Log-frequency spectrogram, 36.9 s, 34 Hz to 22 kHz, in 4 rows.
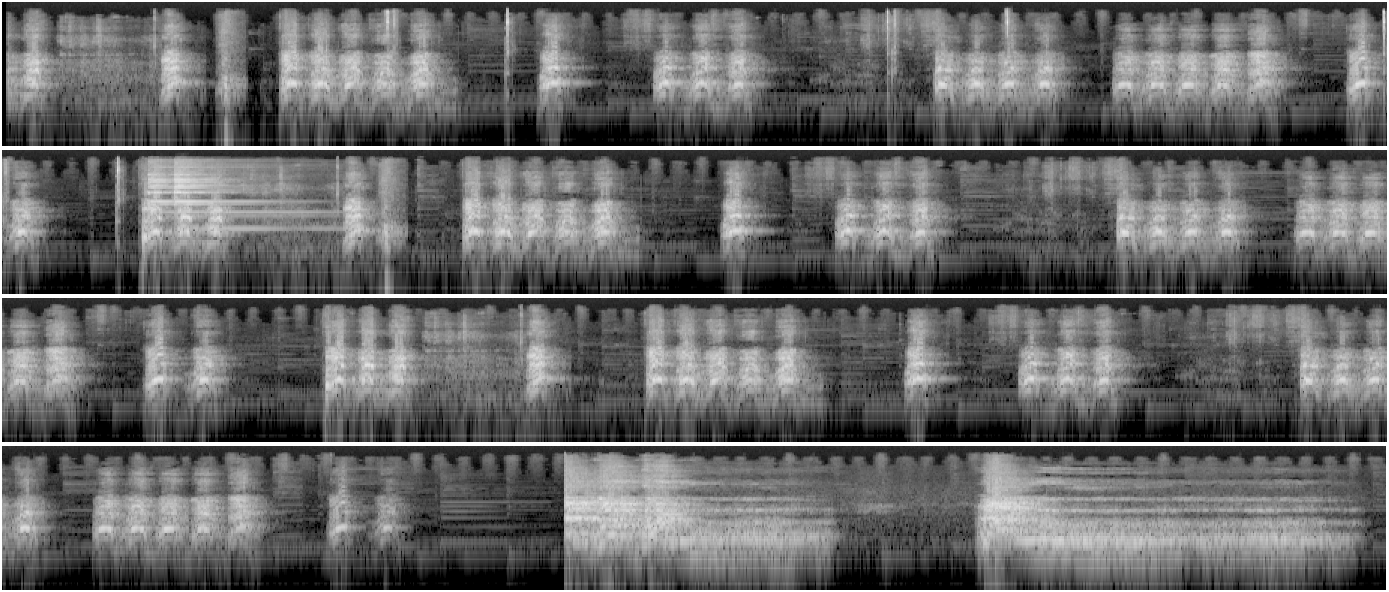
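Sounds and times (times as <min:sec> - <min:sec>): dog barking aggressively: 0:00.0 - 0:00.4, 0:01.0 - 0:03.0, 0:03.6 - 0:05.1, 0:06.2 - 0:09.6, 0:10.2 - 0:15.6, 0:16.7 - 0:20.0, 0:20.6 - 0:21.3, 0:21.9 - 0:26.0, 0:27.1 - 0:30.4, 0:31.5 - 0:32.7, 0:34.2 - 0:34.9.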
